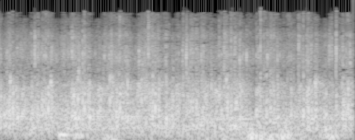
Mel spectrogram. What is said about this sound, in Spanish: Un aplauso para todos que están en la segunda fila.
